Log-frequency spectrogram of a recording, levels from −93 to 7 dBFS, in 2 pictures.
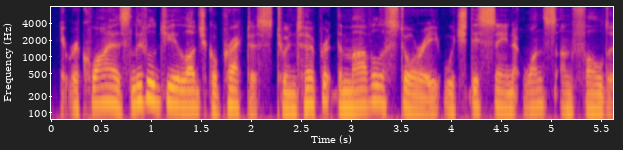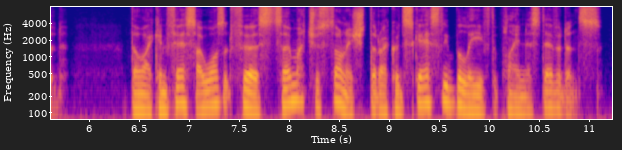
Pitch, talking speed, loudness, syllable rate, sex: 120 Hz, 180 wpm, -18 LUFS, 6.0 syllables/s, male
